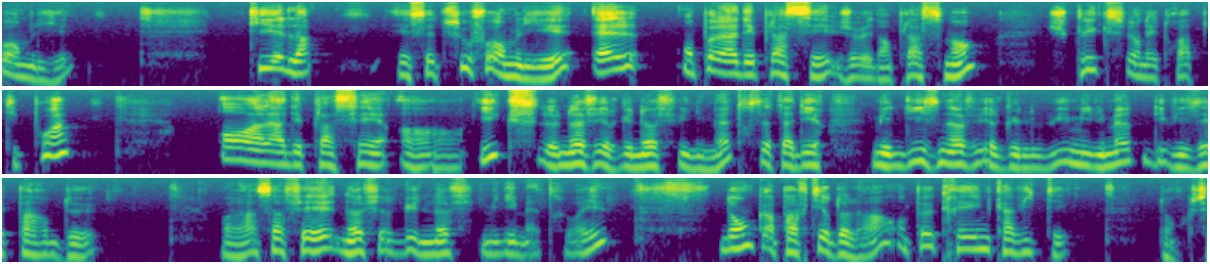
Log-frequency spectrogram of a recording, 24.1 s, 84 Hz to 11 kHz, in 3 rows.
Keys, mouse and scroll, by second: 0.0 click, 2.3 click, 7.0 click, 7.7 click, 9.7 click, 13.9-15.9 typing, 16.8 Return, 21.1-24.1 scroll up 1.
